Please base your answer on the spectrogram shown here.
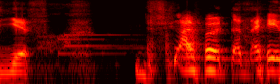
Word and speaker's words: GIF: Fun fact: it was something like in the past, a G was said as a Y, so the correct pronunciation for it is Yif.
